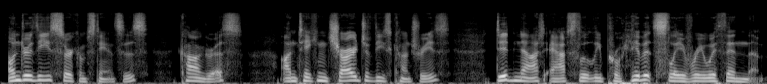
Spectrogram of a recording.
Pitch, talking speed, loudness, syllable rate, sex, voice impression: 160 Hz, 135 wpm, -20 LUFS, 5.6 syllables/s, male, very masculine, slightly middle-aged, slightly thick, very tensed, powerful, very bright, slightly hard, clear, very fluent, slightly raspy, cool, slightly intellectual, very refreshing, sincere, slightly calm, slightly mature, friendly, reassuring, very unique, slightly elegant, wild, slightly sweet, very lively, kind, intense, slightly light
